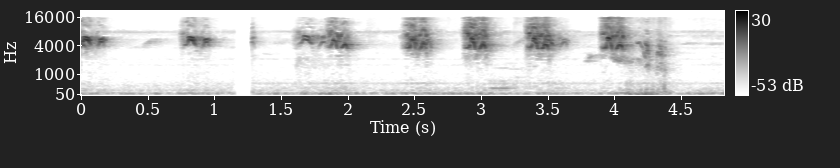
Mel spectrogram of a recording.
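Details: Nestling sparrows calling while being fed by the mother bird in a garden nest; a run of shrill, scratchy high chirps, about eight bursts in five seconds, over a soft low background hum.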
